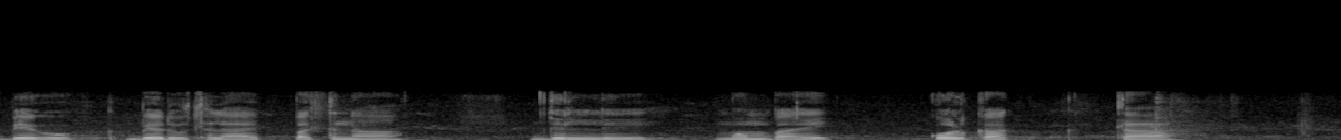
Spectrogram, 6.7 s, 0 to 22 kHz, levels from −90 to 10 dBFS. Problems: constant background noise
